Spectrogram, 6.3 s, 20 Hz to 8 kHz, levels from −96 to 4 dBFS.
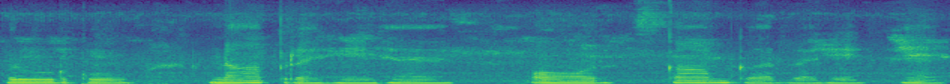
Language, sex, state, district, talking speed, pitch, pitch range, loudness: Hindi, female, Rajasthan, Bikaner, 95 wpm, 155 Hz, 150-165 Hz, -17 LUFS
